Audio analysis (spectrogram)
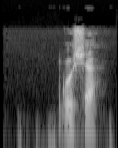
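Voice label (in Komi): "гуся", Komi, male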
